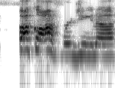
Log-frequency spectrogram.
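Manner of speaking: acted-out, cross, angry telling-off tone. Retelling how she used to answer the voice in her head: imitating own angry retort. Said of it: "Like, angry".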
